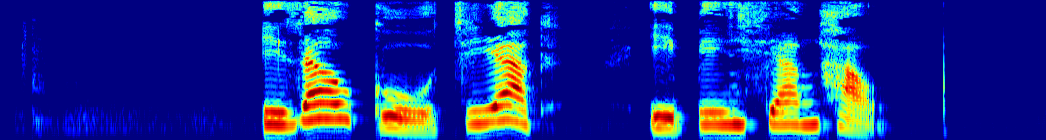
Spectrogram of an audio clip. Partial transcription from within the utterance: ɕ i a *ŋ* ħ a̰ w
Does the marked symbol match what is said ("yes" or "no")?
yes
